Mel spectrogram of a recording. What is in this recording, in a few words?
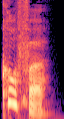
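"coffer", British English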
